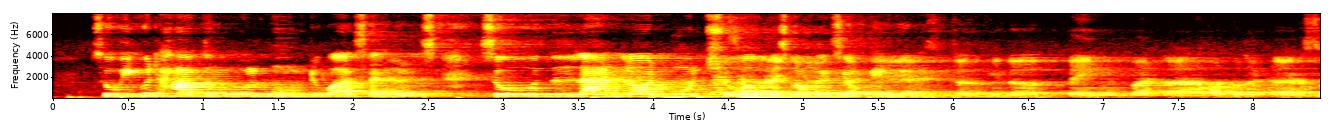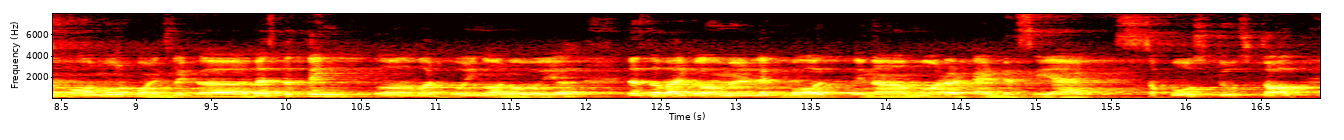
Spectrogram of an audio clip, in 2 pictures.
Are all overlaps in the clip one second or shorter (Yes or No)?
No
